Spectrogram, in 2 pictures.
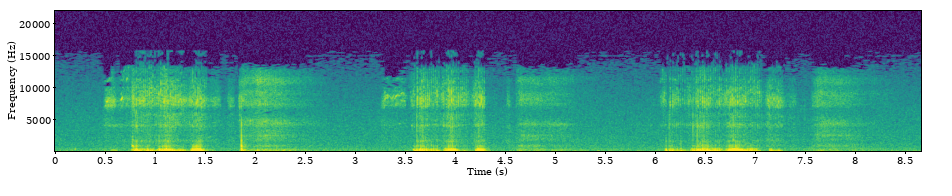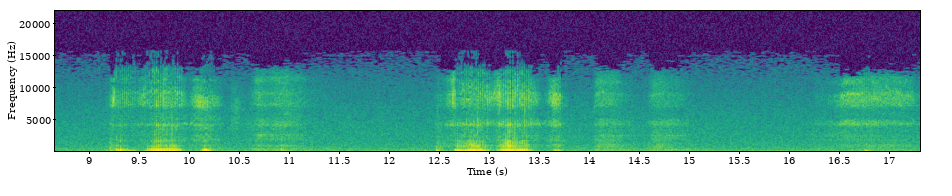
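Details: Dog snoring: soft, rattling snoring breaths in repeated clusters about every three seconds, with snorting sounds in a quiet room.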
